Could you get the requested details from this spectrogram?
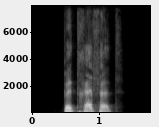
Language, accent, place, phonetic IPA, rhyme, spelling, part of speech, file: German, Germany, Berlin, [bəˈtʁɛfət], -ɛfət, betreffet, verb, De-betreffet.ogg
- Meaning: second-person plural subjunctive I of betreffen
